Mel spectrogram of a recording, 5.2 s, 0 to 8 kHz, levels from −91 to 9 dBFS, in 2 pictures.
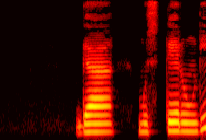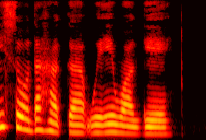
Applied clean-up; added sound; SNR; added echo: none; none; none; none.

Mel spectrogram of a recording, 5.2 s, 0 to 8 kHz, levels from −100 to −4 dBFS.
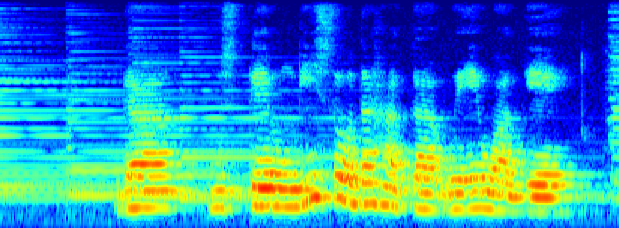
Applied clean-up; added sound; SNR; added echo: none; Harp; 19 dB; reverberation time 0.7 s.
